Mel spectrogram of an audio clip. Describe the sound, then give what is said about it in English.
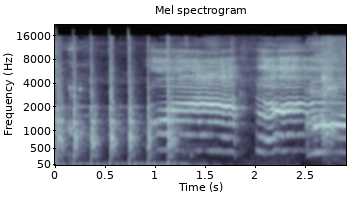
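On New Year's Eve, a quick series of about seven sharp knocks at the door wakes a baby, whose loud, high-pitched wailing cry pauses briefly for a breath before continuing. “The knocky woke him up already.”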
